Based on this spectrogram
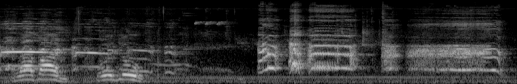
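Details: At a kukuak balenggek crowing practice contest in Panyakalan, Solok, a rooster gives a stepped, wavering crow in repeated segments. Other birds' crows follow, with a steady low hum and voices underneath.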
